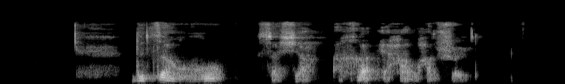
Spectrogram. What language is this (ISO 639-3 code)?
abk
